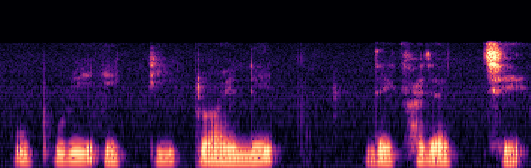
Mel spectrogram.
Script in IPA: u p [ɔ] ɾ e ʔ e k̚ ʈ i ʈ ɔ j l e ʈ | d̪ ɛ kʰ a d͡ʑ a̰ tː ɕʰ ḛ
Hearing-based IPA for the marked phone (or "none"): o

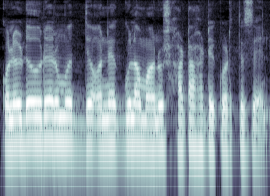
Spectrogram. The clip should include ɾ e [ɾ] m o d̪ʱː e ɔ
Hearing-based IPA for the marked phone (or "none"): ɾ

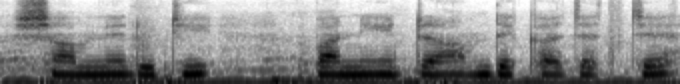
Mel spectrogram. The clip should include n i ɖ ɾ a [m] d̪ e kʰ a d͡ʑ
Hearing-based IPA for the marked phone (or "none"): m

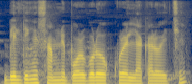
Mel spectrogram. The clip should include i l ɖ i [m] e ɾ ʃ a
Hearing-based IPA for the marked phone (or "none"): ŋ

